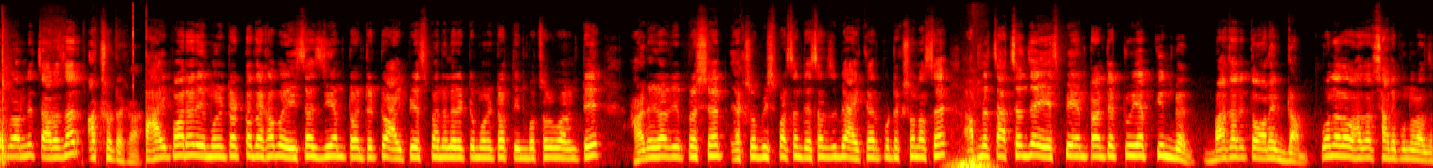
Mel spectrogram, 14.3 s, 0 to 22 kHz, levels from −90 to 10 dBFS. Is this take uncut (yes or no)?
no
